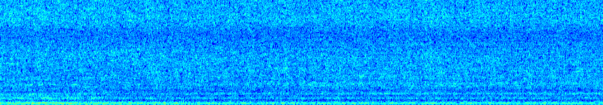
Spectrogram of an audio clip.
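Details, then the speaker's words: Maytag Centennial heavy-duty super-capacity washer on final spin at full speed, warm super-load cycle: even, steady whir with no thumping, wobble or shaking; smooth, quiet, well-balanced spin. "it should be just about at full speed it's very smooth nice and quiet you can see that it's not bout off balance or shaking or anything like that"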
